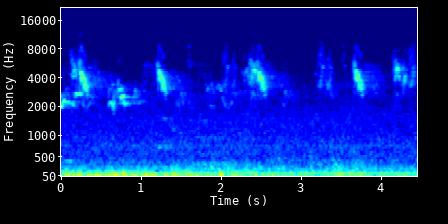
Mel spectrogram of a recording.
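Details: Fighting house sparrows give loud, high, downward-slurred chirps at irregular intervals, roughly one or two per second, above a constant low-pitched rumble.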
